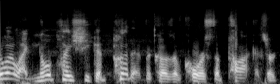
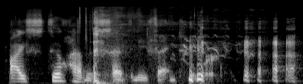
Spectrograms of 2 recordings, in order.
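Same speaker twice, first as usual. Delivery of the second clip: retold protest; 3 dB quieter than usual. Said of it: "Mac is going".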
